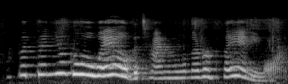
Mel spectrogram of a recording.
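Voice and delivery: put-on high little girl voice, sulking; a small child pouting that her sister will leave; little sister Eliza. A narrator's reading. Little sister fearing Bryn will go away, high sulky child voice.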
